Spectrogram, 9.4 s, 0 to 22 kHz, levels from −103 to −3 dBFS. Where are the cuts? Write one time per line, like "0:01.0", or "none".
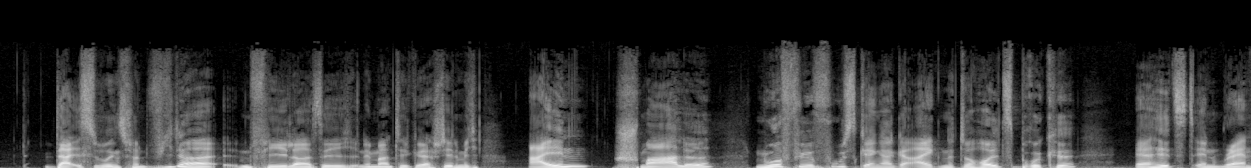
none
